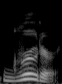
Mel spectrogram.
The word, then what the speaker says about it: Grutter: We'll hear argument now on number 02241, Barbara Gutter versus Lee Bollinger. – That's Barbara G-R-U-T-T-E-R. She actually pronounces it Grutter, but has long since accepted that the case name is known in the legal world as Grutter.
